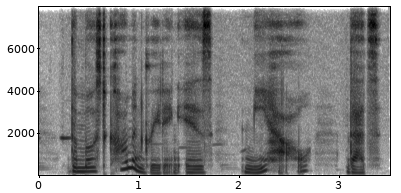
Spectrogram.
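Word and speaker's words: 你好: The most common greeting is "nǐ hǎo". That's n i h a o with a third tone on "nǐ" and a third tone on "hǎo".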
